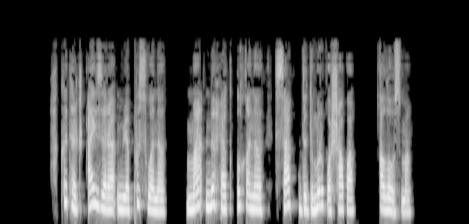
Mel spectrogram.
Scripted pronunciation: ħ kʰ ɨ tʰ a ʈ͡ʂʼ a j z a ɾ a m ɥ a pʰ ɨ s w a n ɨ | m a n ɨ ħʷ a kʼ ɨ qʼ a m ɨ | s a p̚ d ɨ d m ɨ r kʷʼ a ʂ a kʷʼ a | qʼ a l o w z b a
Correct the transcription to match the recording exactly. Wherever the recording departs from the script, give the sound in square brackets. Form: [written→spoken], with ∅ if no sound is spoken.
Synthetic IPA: ħ kʰ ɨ tʰ a ʈ͡ʂʼ a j z a ɾ a m ɥ a pʰ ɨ s w a n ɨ | m a n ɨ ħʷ a kʼ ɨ qʼ a [m→n] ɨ | s a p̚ d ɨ d m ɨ r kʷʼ a ʂ a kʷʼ a | qʼ a l o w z [b→m] a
